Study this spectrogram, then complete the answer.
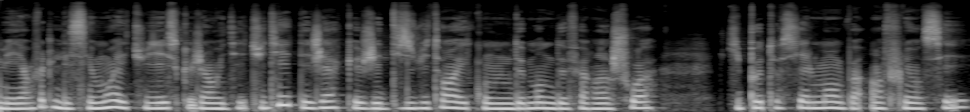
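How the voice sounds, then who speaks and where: The voice is somewhat breathy with a dark, mellow tone and monotone, flat intonation at a moderate pace, in a dry, close sound with no echo on a very clean recording with a silent background. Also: woman. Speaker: podcast host. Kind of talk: casual monologue. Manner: hesitant, many fillers.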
